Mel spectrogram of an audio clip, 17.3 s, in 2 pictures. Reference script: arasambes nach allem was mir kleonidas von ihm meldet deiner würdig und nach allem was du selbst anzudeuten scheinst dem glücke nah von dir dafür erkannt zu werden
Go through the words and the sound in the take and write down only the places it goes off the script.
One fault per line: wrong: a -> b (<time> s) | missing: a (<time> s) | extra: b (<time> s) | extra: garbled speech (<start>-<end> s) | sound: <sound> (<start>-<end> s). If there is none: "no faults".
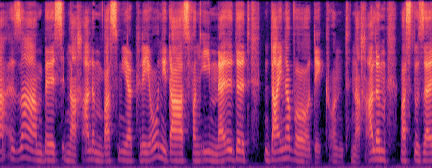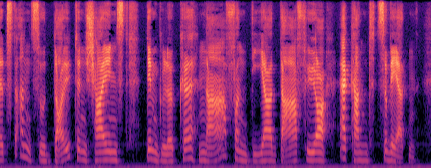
no faults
